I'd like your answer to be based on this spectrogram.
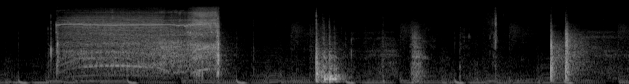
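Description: Power drill boring a hole in a TIE pilot helmet, a steady high whine for about two seconds, then scattered knocks and handling clatter, close and clear.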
